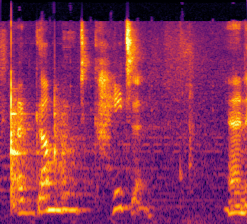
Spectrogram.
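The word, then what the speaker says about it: chiton: called a gumboot chitin.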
